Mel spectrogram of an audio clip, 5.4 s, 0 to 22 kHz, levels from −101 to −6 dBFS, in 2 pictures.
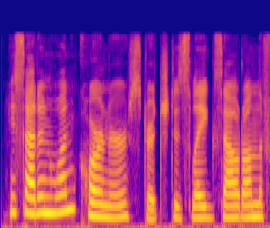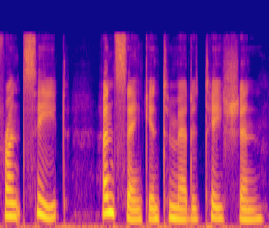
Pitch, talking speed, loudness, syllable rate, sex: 220 Hz, 190 wpm, -17 LUFS, 4.9 syllables/s, female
